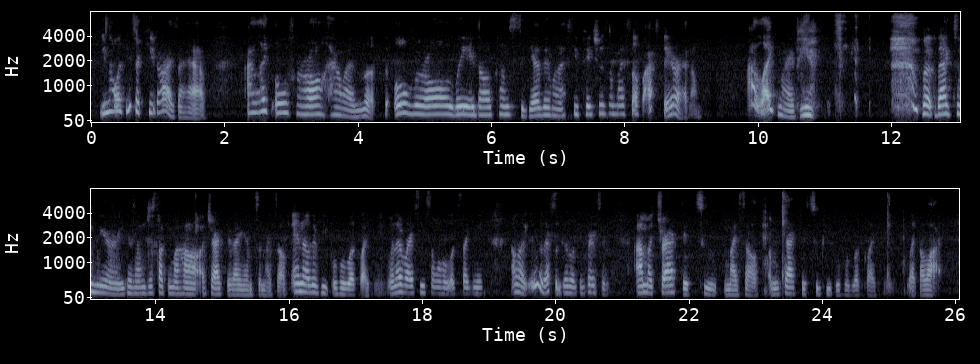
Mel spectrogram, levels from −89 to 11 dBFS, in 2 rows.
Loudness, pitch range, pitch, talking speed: -31 LUFS, 160-225 Hz, 195 Hz, 205 wpm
